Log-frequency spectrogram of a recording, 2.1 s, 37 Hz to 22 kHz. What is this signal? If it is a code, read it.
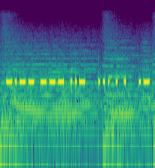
Morse code, heard as a keyed tone, about 40 wpm, 980 Hz. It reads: YOU SEE A
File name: morse hymne(1)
